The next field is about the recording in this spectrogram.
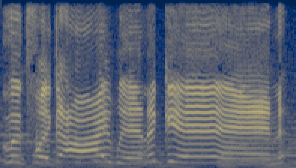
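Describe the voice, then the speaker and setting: A woman's voice: extremely high pitch, fairly even intonation, takes it slowly, music in the background. A woman voicing an eager, confident little boy with a childlike voice in an anime game. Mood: triumphant. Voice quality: childlike, bright.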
